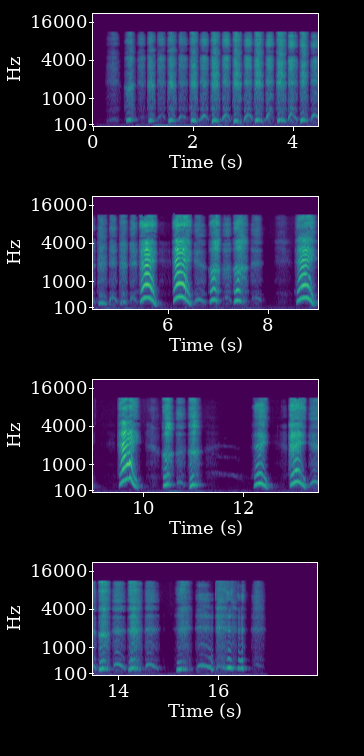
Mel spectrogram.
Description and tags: Murmur of Joy Man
